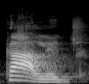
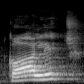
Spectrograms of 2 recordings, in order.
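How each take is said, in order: First: कॉलेज with an American open a, dropped low; teacher demos American कॉलेज as kaa-lij; American college. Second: कॉलेज with a British short o, raised; teacher demos British कॉलेज with a rounded o; British college. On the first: अमेरिकी उच्चारण, खुला आ. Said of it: "and there is आ". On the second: रोंदेड ओ वाला British उच्चारण. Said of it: "British अ sound". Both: Shown as a demonstration.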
